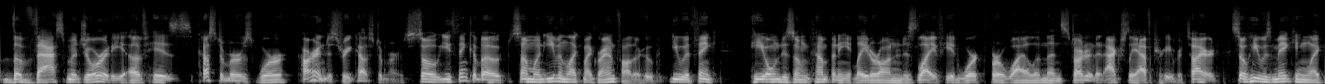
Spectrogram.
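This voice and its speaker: A man's voice: fairly low pitch, dry recording, clean studio sound. A man from Canada, hosting a podcast in an easygoing, casual way. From southwestern Ontario, Canada. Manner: easygoing, tag questions like "right?". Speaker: podcast host.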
